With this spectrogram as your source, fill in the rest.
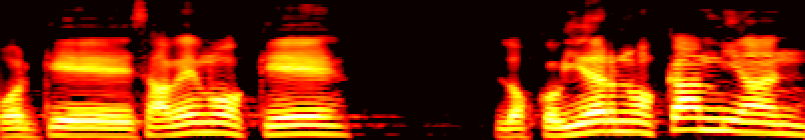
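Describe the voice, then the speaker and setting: This man has a fairly high pitch and ordinary pitch variation. He speaks at a very slow pace over a quiet background. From Germany. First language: German (speaking Spanish). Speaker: agricultural researcher; invited lecturer. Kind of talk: seminar lecture; lecture. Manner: halting. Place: hall.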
